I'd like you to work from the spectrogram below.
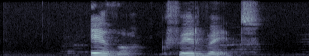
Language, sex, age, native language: Icelandic, male, 9, Icelandic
